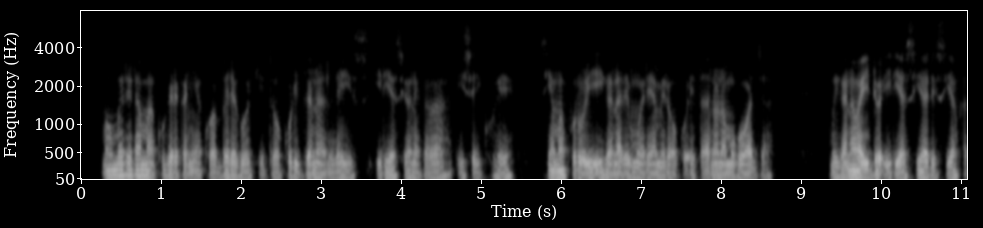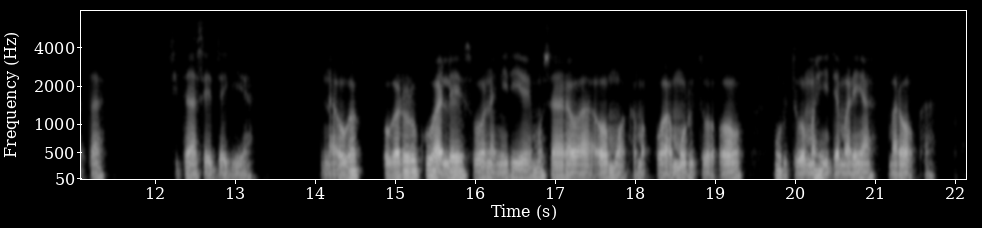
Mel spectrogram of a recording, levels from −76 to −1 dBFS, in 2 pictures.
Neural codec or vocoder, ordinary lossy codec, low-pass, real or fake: none; none; 7.2 kHz; real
